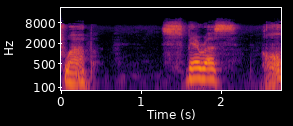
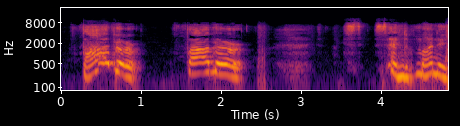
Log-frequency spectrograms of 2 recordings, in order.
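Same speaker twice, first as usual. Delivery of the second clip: desperate, high cry for help; drawn-out, wailing plea of a son; anguished crying; 7 semitones higher, 4 dB louder, slower than usual. Acted. Rav shows how son begged his father, crying anguish. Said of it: "you hear the child crying".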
